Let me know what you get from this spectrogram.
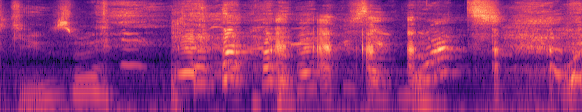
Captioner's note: group laughing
